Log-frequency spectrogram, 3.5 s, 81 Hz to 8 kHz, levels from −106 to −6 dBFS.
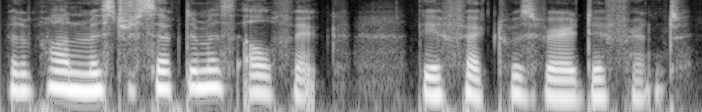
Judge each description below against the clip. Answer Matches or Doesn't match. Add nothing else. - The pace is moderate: Matches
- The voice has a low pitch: Doesn't match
